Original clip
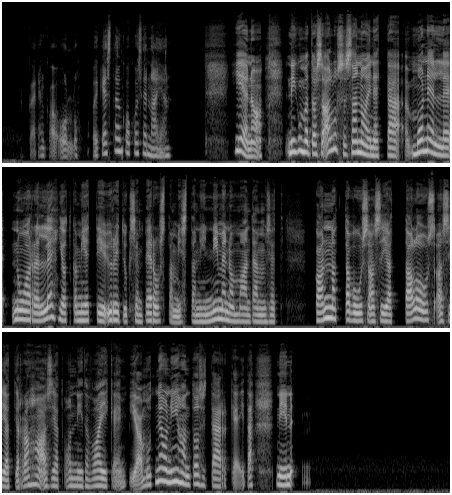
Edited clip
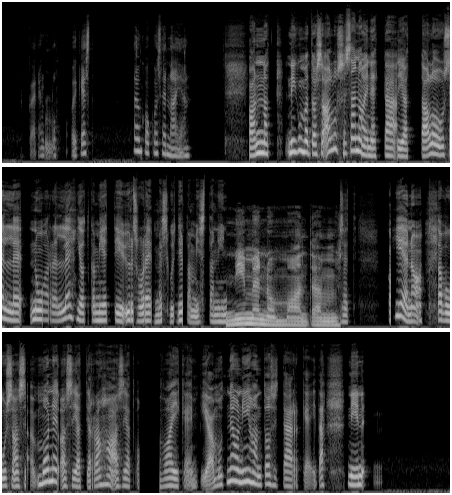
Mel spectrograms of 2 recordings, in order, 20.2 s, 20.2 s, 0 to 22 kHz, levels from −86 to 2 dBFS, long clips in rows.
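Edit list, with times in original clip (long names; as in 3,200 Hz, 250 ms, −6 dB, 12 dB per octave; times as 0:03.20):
0:00.66–0:00.98: remove
0:01.69: splice in room tone 0.61 s
0:03.43–0:04.13: swap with 0:11.46–0:11.87
0:05.14–0:05.44: play speed 115%
0:05.98–0:06.45: swap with 0:12.42–0:13.20
0:07.06–0:07.60: fade in, from −13.5 dB
0:08.42–0:09.16: reverse
0:09.82–0:10.71: play speed 52%
0:14.43–0:14.74: silence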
